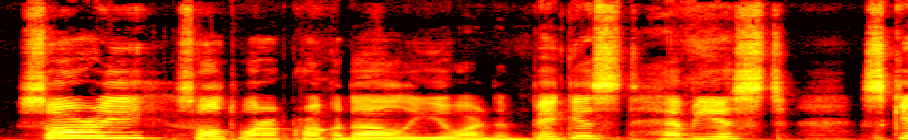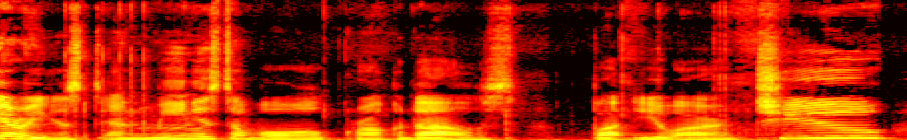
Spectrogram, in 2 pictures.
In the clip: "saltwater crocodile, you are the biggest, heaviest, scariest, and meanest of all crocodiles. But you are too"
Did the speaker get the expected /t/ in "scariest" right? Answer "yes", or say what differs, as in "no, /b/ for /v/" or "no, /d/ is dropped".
yes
